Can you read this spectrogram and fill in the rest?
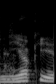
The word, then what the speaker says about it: Gnocchi: Also Gnocchi ist richtig laut Wikipedia. Wie ist es richtig? Gnocchi. – Gnocchi. Also, dass du quasi nach dem N in J, also du, das spricht, das, also das spricht man ganz anders, als man schreibt.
